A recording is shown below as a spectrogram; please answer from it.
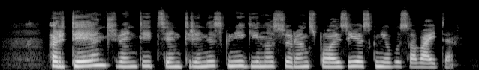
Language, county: Lithuanian, Šiauliai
